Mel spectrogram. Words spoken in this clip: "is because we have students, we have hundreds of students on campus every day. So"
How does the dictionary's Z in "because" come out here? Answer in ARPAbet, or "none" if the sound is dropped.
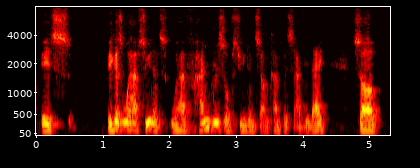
Z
